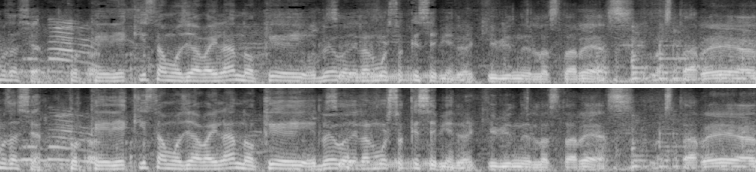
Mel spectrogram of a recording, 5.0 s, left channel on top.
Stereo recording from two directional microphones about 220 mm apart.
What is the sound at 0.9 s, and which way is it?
Speech, 15° right (ahead or behind).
